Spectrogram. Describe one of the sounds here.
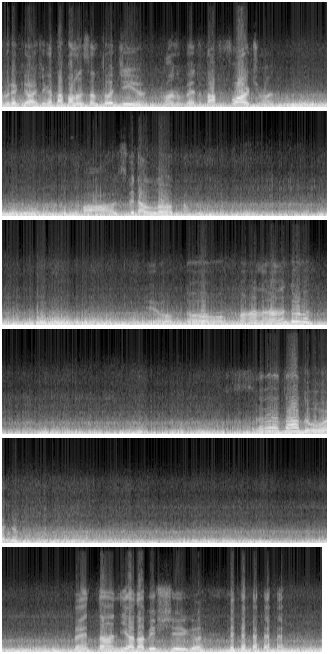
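A motorcycle engine hums steadily and revs up and down.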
